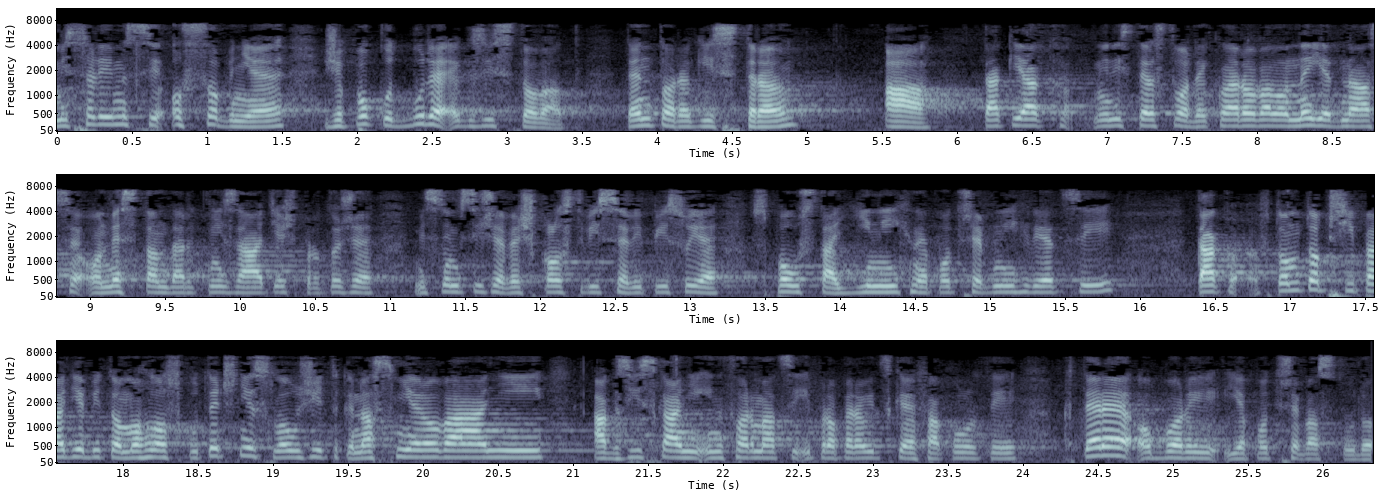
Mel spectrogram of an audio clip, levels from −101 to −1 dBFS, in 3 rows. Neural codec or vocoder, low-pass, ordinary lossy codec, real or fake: none; 7.2 kHz; MP3, 32 kbps; real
